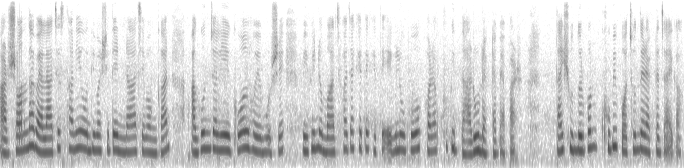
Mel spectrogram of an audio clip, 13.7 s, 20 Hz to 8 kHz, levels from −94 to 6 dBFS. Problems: constant background noise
